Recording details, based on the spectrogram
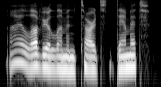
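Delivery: ordinary delivery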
